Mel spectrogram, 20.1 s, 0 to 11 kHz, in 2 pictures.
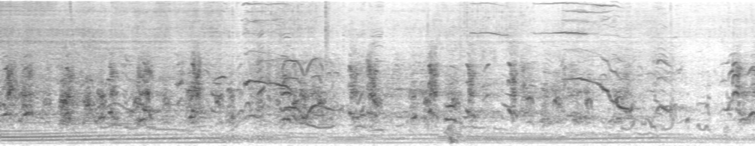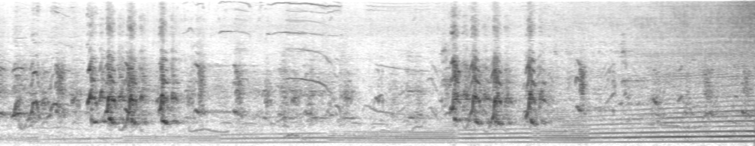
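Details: Whippet bitches at a racing start, Ivánka pri Nitre, Slovakia, 23 August 2014: a rapid jumble of high yips, whines and barks rising and falling, over a constant low droning hum.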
